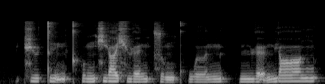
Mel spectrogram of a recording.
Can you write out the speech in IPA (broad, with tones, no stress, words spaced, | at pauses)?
t͡ɕy˧˥t̪ḭ˨˩n kʰʊ˧˥ŋɕjä˥ɕɥɛ˧˥n t͡sʊ̰˨˩ŋkʰwə˧˥n | n̪ɥɛ̰˨˩n̪jɑ˥ŋ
